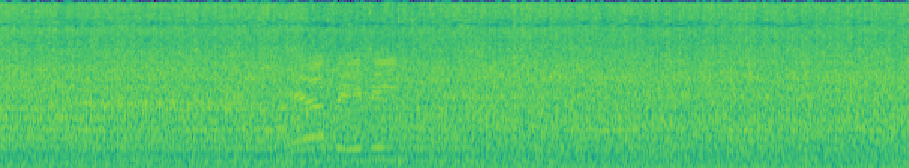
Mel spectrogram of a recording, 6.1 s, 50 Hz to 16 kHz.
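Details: Murray 46-inch riding mower, Briggs & Stratton 16 HP opposed twin, after carburetor and fuel pump rebuild, fuel drained, new battery, cowling off; steady, even idle with a firm low thrum, no misses or hunting; normal idle.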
